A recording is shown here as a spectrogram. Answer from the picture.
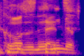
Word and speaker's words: grosse tête: We love when Americans say grosse tête. Oh no, that's not how you say it. But well, they try. It's fun.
